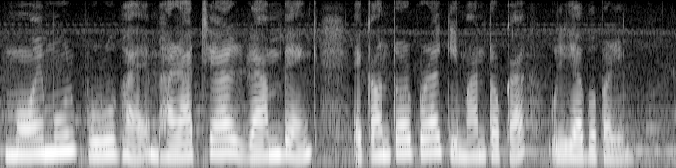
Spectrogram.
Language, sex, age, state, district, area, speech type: Assamese, female, 45-60, Assam, Dhemaji, rural, read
